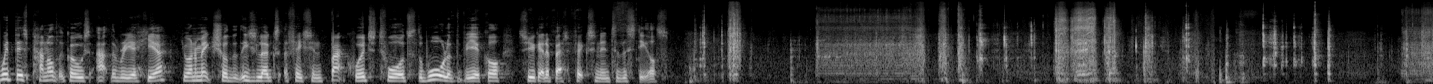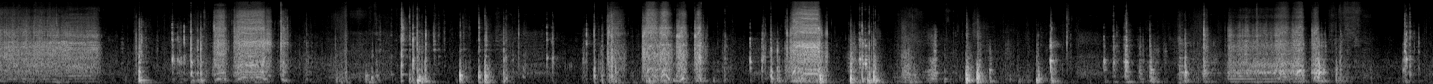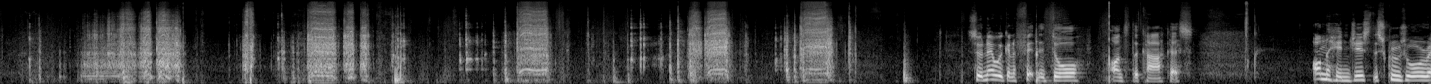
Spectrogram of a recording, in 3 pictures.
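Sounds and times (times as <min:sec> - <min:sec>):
power driver whirring: 0:08.2 - 0:09.8, 0:10.4 - 0:11.6, 0:14.0 - 0:17.4, 0:20.2 - 0:22.7, 0:26.4 - 0:27.6, 0:29.4 - 0:30.5, 0:31.6 - 0:32.4, 0:33.7 - 0:34.2, 0:35.4 - 0:37.2
wooden boards knocking and rattling: 0:09.3 - 0:27.8.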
